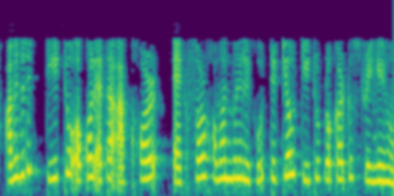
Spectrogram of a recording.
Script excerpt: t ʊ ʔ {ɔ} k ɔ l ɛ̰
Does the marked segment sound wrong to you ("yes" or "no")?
no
